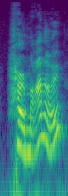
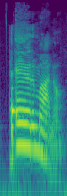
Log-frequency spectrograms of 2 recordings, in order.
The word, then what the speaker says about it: hermano: for example the H the H is always silent we don't say hamburgasa we say we don't say hermano we say hermano so don't pronounce that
